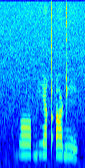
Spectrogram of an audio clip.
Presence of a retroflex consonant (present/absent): present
